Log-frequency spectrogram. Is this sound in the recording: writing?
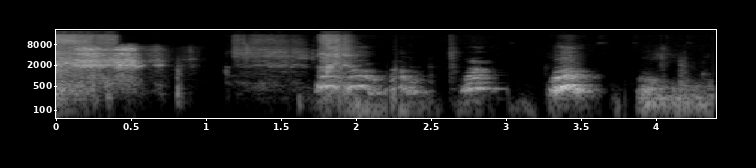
no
